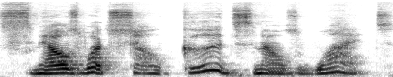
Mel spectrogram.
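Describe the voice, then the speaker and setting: A raspy, hissing, female-sounding put-on character voice at a medium pitch. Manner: curious, a little excited, not threatening.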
